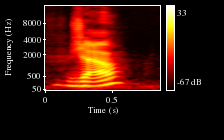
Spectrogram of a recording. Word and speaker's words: Zhao: Zhao.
